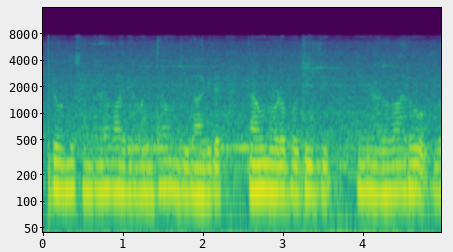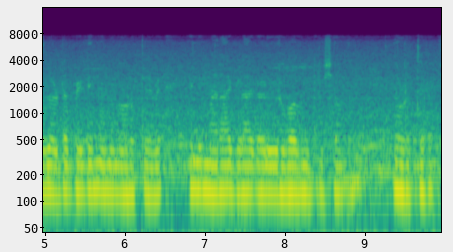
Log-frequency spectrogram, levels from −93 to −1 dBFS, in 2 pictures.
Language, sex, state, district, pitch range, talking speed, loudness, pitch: Kannada, male, Karnataka, Belgaum, 125-135 Hz, 125 wpm, -14 LUFS, 130 Hz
